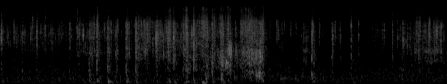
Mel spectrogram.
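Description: A small clear plastic bubble wrap sheet with air-filled bubbles is held in the hands while fingers squeeze and pop the bubbles. Dense, bright crinkling runs throughout, punctuated by quick sharp pops at an uneven pace. It swells to a louder stretch in the middle before settling back into softer crackles.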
